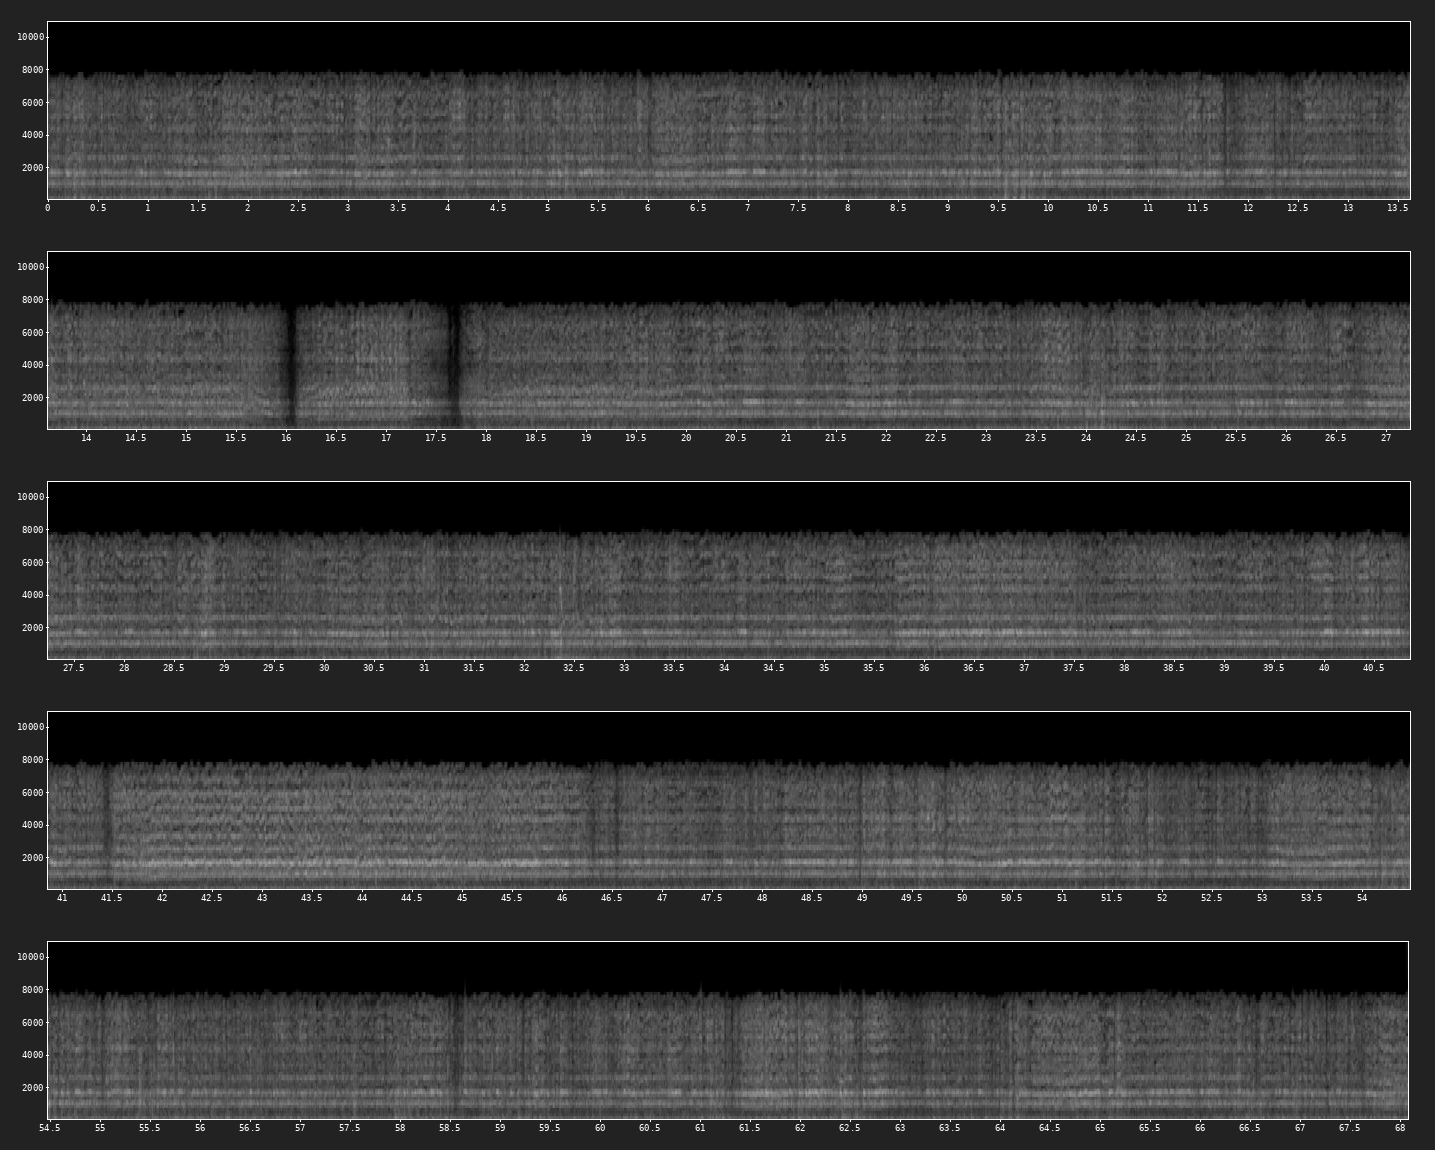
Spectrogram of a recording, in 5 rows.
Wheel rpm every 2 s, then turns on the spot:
230, 230, 230, 230, 230, 240, 230, 180, 120, 170, 230, 230, 230, 230, 240, 220, 230, 230, 230, 230, 230, 200, 200, 230, 230, 230, 230, 230, 230, 230, 230, 230, 230, 230.
none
